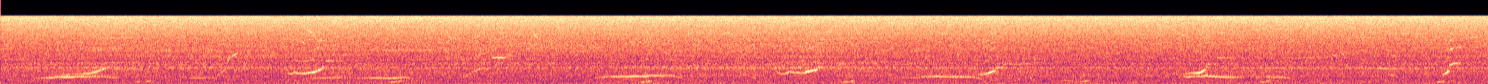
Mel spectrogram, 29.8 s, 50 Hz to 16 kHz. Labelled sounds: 4.5	4.8	humpback whale, 1.1 to 1.5 kHz
9.8	10.1	humpback whale, 1.2 to 1.3 kHz
29.0	29.2	humpback whale, 0.83 to 1.0 kHz

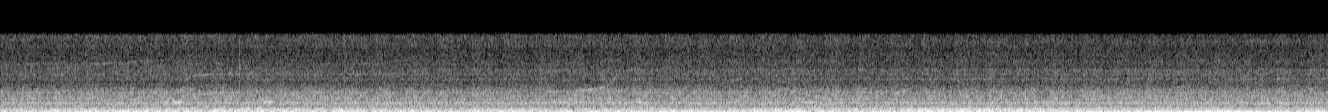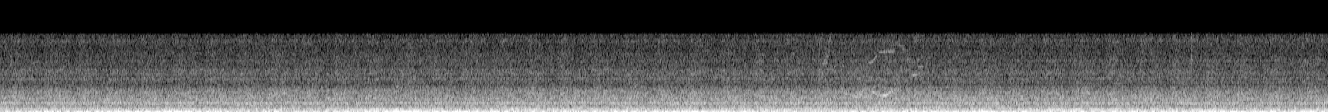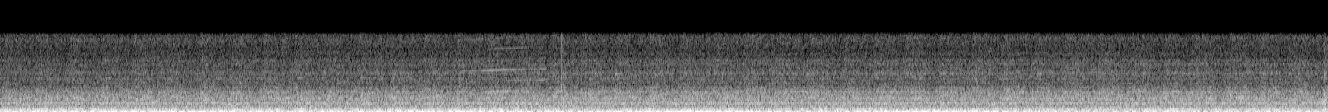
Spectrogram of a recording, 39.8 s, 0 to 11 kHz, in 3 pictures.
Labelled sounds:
31.2	32.0	killer whale, southern resident, 4.0 to 6.4 kHz

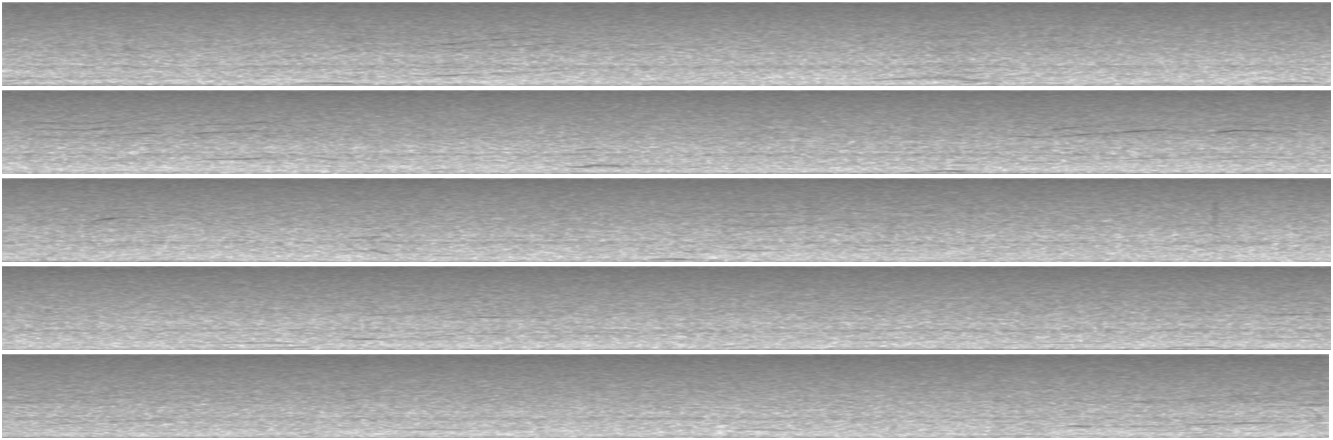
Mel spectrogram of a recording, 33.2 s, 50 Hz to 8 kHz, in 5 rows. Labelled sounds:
2.2	2.7	humpback whale, 1.7 to 2.2 kHz
6.8	8.0	humpback whale, 1.5 to 2.3 kHz
11.9	13.1	humpback whale, 1.5 to 1.9 kHz
16.9	17.2	humpback whale, 1.3 to 1.5 kHz
22.2	22.5	humpback whale, 1.2 to 1.3 kHz
26.2	26.5	humpback whale, 1.3 to 1.4 kHz

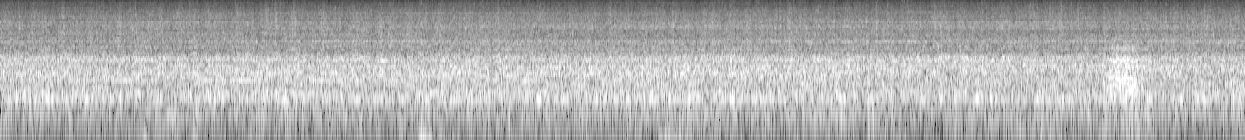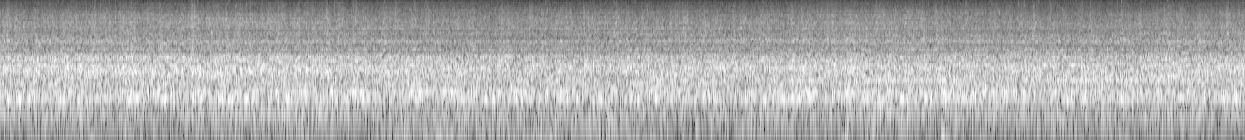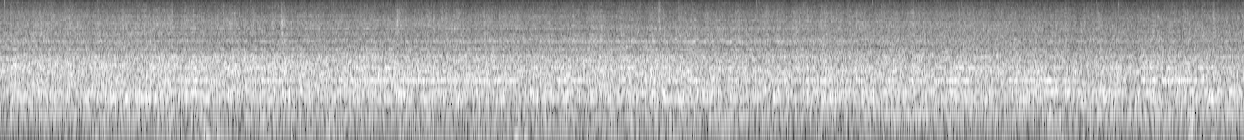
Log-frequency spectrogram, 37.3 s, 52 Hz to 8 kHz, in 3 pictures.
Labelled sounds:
11.0	11.3	croaking sound likely from a nearby submerged object, 1.4 to 1.5 kHz

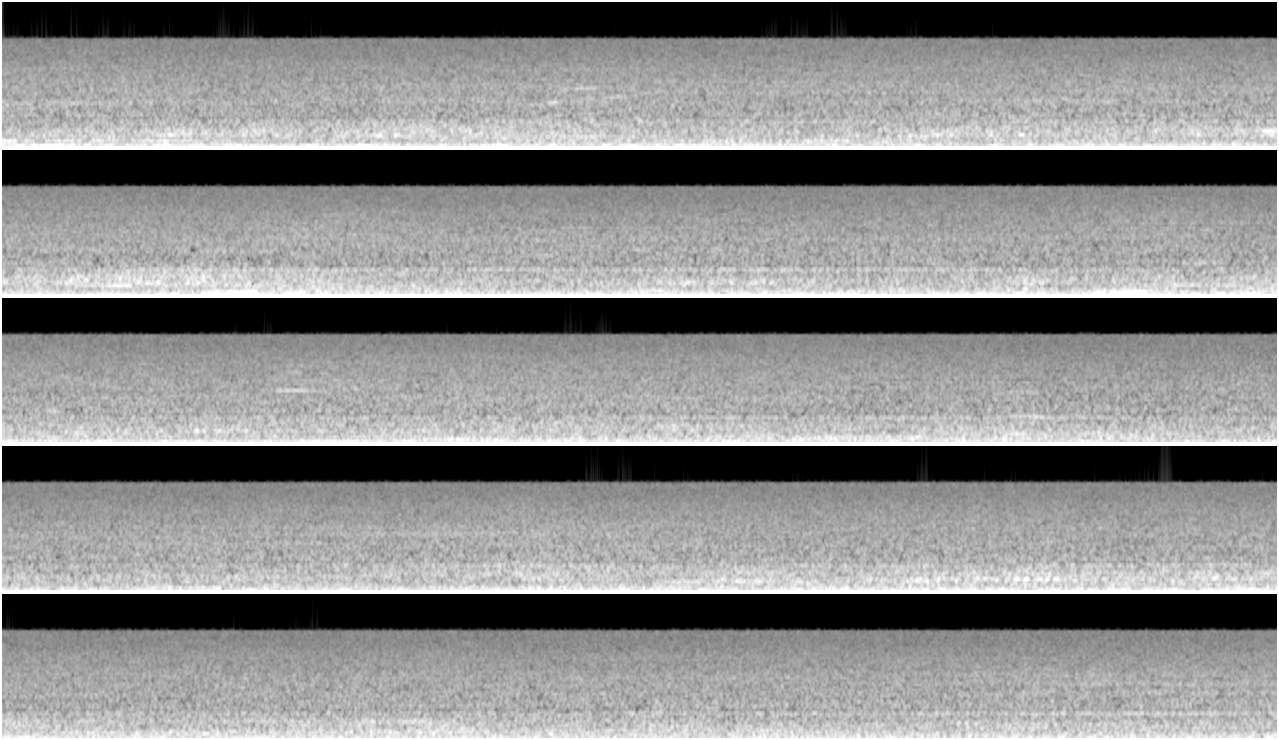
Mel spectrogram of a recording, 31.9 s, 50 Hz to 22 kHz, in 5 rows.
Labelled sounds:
14.1	14.4	humpback whale, 1.5 to 1.7 kHz

